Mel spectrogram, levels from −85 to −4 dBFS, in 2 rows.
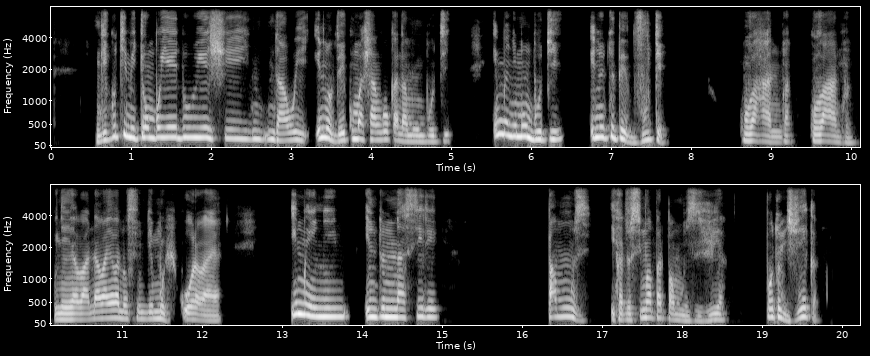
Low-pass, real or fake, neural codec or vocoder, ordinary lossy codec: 7.2 kHz; fake; codec, 44.1 kHz, 7.8 kbps, Pupu-Codec; Opus, 64 kbps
